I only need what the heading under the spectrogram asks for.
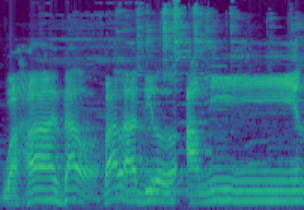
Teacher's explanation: Za ini lidahnya seperti hampir digigit sama gigi atas dan gigi bawah, ya. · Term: huruf za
